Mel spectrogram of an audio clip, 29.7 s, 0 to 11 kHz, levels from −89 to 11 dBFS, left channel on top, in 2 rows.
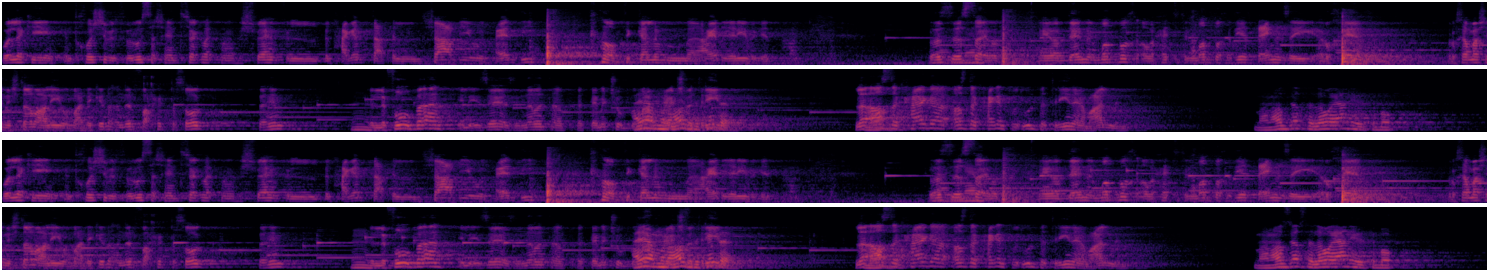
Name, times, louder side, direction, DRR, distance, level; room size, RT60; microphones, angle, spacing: voice 1, 0.0-7.7 9.3-10.0 10.4-13.7 14.5-16.9 17.4-17.7 18.5-22.1 23.4-26.1, equal, 5° left, 6 dB, 0.7 m, -45 dB
sound 1, 4.0-16.4, left 1 dB, 25° left, 1.0 m, -48 dB
sound 2, 8.8-24.6, right 6 dB, 85° right, 1.1 m, -57 dB
voice 2, 9.3-9.8 18.3-18.6 21.2-22.2 23.5-23.9 27.4-28.7, right 4 dB, 55° right, 10 dB, 0.7 m, -42 dB
27.5 x 18.5 x 5.2 m, 2.4 s
head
